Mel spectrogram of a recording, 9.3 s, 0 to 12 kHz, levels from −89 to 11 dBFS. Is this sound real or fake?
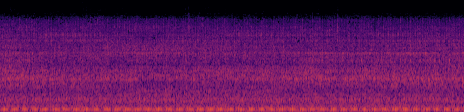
real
